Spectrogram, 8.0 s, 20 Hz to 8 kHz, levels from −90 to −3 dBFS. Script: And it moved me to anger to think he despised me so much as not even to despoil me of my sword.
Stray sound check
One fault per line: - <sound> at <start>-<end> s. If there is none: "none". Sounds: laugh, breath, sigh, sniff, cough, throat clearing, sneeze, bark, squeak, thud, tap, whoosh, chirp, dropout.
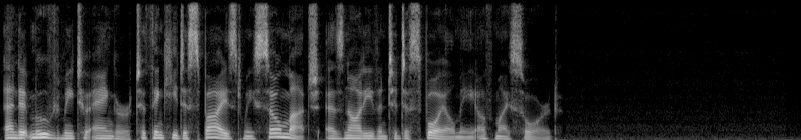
none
